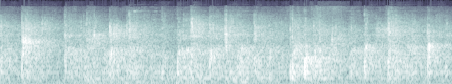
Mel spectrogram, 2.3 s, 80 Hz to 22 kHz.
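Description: A small audience claps at a COP27 conference session on gender and climate justice. The clapping is soft, scattered and fairly distant, a steady patter of overlapping hand claps with no voices on top.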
